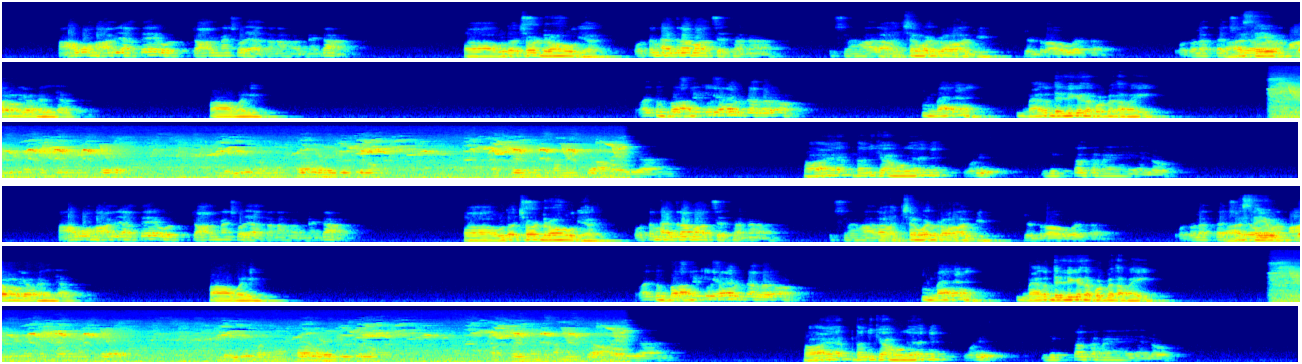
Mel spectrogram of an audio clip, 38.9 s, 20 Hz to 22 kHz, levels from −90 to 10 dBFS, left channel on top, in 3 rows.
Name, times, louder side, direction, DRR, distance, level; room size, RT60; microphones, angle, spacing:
voice 1, 0.6-3.4 5.0-5.2 6.3-7.7 8.4-9.7 10.2-11.0 11.8-13.7 19.4-20.9 25.8-27.3 28.0-29.9 30.8-32.6 35.6-35.9 36.4-37.6, equal, 15° right, 1 dB, 0.4 m, -27 dB
voice 2, 4.6-6.0 8.8-9.8 12.2-13.5 15.1-15.6 19.5-20.3 22.2-22.7 23.1-24.5 28.9-29.2 34.0-35.4, right 1 dB, 60° right, 4 dB, 0.6 m, -21 dB
sound 1, 25.6-32.2, left 3 dB, 70° left, 0.7 m, -22 dB
2.8 x 2.4 x 2.4 m, 0.37 s
head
